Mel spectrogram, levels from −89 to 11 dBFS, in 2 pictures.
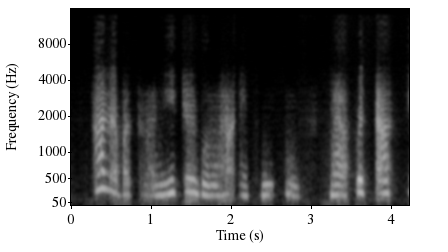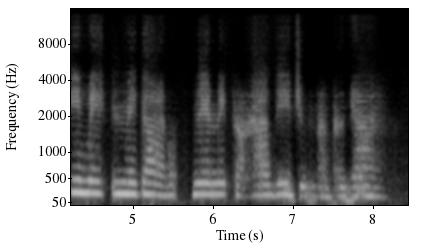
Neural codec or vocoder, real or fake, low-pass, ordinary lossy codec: codec, 44.1 kHz, 0.9 kbps, DAC; fake; 14.4 kHz; none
